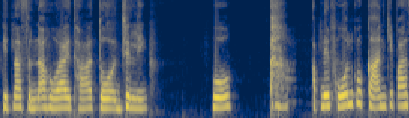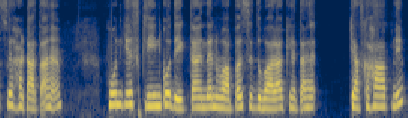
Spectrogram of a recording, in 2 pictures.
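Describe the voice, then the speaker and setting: A woman's voice: medium pitch, fairly even intonation, unhurried, darkish tone, dry recording. A young woman with a sore throat chatting casually and narrating a fan fiction story, with scolding asides.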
